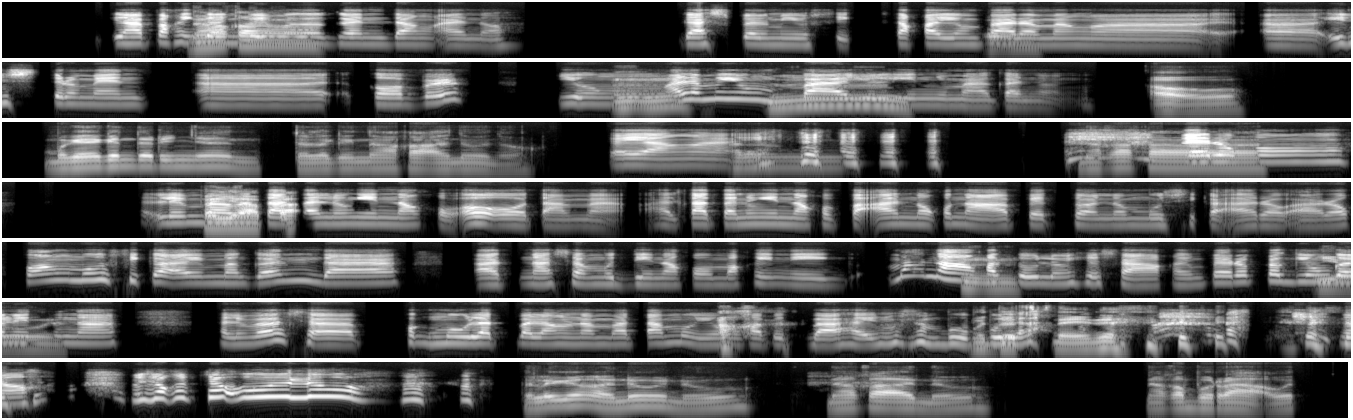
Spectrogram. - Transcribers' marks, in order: laughing while speaking: "eh"; laugh; breath; laughing while speaking: "Budots na 'yon eh"; laughing while speaking: "nambubulahaw"; breath; laugh; gasp
- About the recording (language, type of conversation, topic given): Filipino, unstructured, Paano ka naaapektuhan ng musika sa araw-araw?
